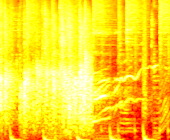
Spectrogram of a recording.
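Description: A short burst of crowd applause over a steady thumping beat; the clapping thins after about a second as a rising, whistly tone takes over.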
